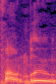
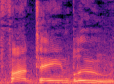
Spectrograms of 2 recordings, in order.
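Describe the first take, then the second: First: The first word sounds like 'fountain'. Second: The first word sounds like 'fon-ten'. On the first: This is how the speaker says it. "I pronounce it Fountain Blue" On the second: Other people say it this way. "Some people pronounce it one way"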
